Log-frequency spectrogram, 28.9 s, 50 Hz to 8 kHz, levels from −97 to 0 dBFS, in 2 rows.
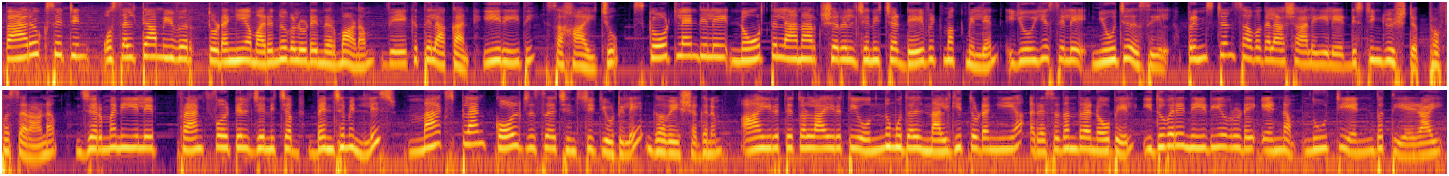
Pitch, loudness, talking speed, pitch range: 235 Hz, -14 LUFS, 95 wpm, 205-250 Hz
